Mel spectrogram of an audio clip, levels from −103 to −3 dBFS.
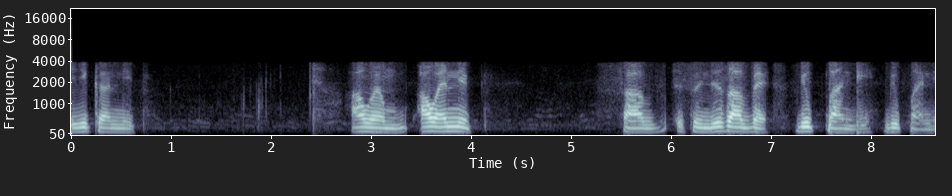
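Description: At 7.81 s, VoIP packet loss concealed by the speech codec breaks into the speech. About 40 ms of audio goes missing, which fits two lost 20 ms frames. The Speex decoder fills the gap by repeating its last pitch and filter at falling gain. A short smear of buzzy tone or coloured noise results. The speech stays weak until about 7.97 s.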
